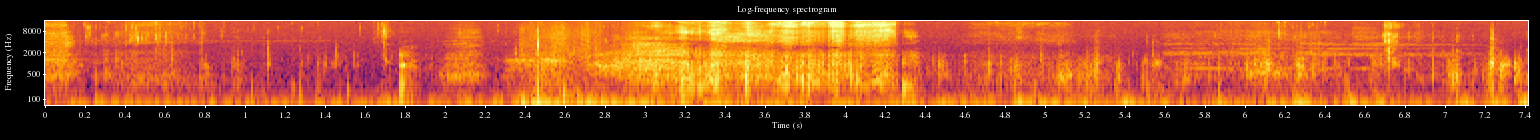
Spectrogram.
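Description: Close-up eating sounds of a man eating curry and rice by hand: wet chewing and mouth smacks in quick short strokes, with a louder, longer stretch about two and a half to four seconds in.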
